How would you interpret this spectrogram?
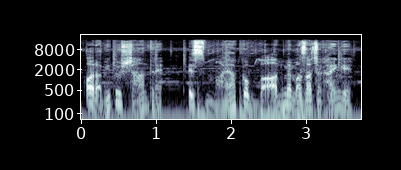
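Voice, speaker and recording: A man voicing a cocky, spoiled high-school student in a cartoon story, taunting and swaggering. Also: sing-song, unhurried, faint music behind. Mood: arrogant, defiant. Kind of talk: animated story character acting.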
